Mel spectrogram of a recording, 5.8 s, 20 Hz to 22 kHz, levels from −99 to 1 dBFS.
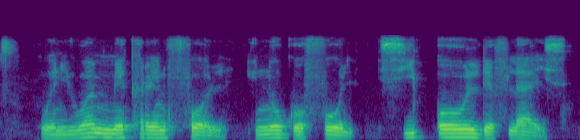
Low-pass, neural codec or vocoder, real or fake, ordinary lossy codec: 7.2 kHz; none; real; Opus, 32 kbps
